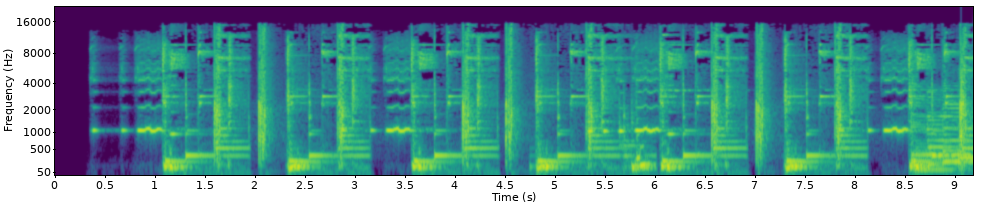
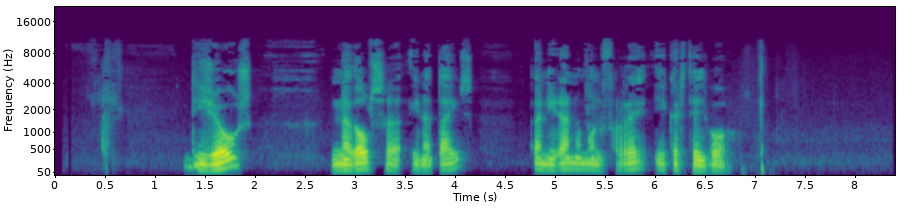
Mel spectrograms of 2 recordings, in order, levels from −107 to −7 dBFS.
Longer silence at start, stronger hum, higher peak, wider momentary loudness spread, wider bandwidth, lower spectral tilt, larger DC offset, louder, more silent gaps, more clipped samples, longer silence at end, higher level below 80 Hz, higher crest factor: about the same, 0.35 s vs 0.45 s; neither; first, 0 dBFS vs -4 dBFS; second, 5 LU vs 14 LU; first, 15.5 kHz vs 10.5 kHz; second, -2.5 dB/octave vs -7.5 dB/octave; neither; first, -20 LUFS vs -25 LUFS; neither; neither; second, 0 s vs 1.3 s; about the same, -52 dBFS vs -54 dBFS; about the same, 20 dB vs 22 dB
